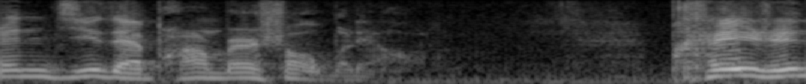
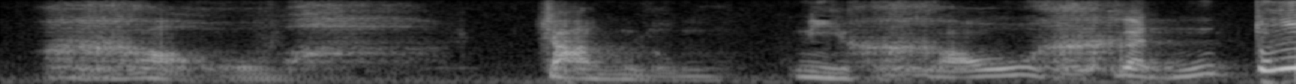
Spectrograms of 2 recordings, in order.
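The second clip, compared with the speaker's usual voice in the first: bitter low fury; 7 semitones lower, 6 dB quieter, slower than usual. Acted. 咬牙切齿恨元帅.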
